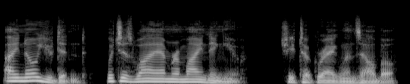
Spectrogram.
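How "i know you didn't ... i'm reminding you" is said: high, pointed reply; firm reminder. Acted. Mayor reminds the rebuked teacher, firm. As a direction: cut off the excuse firmly.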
